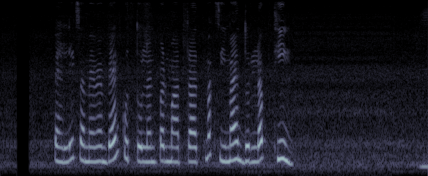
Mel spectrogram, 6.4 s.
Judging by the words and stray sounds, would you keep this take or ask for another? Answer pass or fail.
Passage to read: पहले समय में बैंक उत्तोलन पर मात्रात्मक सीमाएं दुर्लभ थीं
pass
